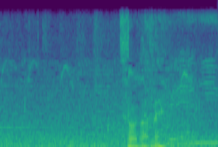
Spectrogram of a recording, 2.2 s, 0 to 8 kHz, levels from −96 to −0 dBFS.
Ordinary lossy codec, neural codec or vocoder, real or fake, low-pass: none; none; real; 7.2 kHz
